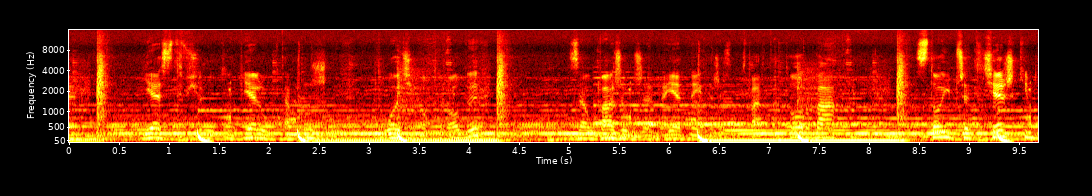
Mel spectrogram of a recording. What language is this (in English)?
Polish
